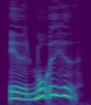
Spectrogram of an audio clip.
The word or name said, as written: ædelmodighed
